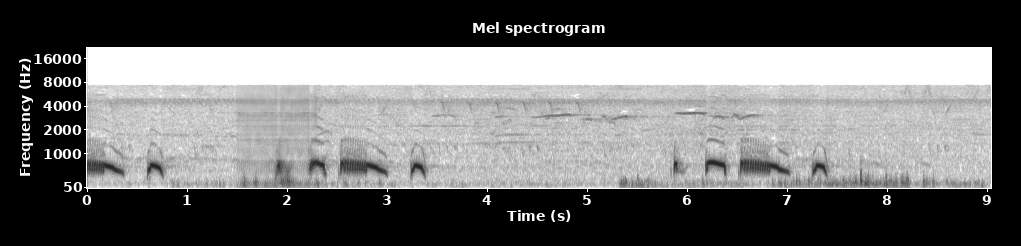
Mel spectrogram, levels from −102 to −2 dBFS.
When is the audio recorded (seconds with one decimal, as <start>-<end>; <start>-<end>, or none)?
0.0-1.5; 2.3-9.0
